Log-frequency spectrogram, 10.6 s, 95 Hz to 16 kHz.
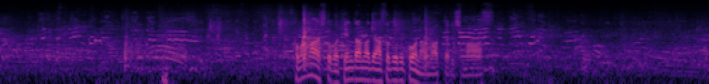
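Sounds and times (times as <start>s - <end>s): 
children playing ring toss and arrow-throwing games at festival game booths: 0.0s - 3.2s, 5.8s - 8.9s
steady crowd murmur: 0.0s - 10.6s
speech: 4.4s - 7.6s.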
